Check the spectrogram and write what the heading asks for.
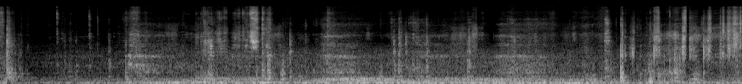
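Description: Metal spanner clinking and scraping as a stubborn exhaust oxygen sensor is worked loose, a few sharper clinks among them, over a steady low rumble.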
